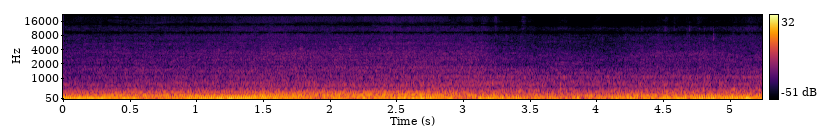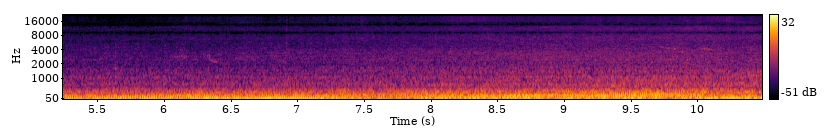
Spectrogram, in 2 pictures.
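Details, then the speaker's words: 2009 Toyota Prado 120 diesel, just over 400,000 km, aftermarket exhaust, on road test heard with window down: steady low diesel drone, even and smooth with no knocks or rattles; very good, healthy, clean running engine. "It's a very good, healthy sounding, clean running engine."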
